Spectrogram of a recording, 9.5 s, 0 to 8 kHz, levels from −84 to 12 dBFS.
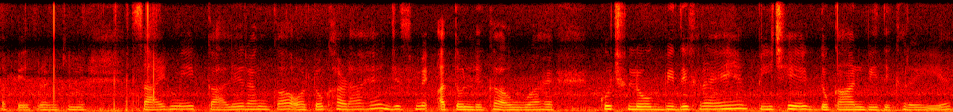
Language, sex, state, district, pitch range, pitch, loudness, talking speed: Hindi, female, Chhattisgarh, Bilaspur, 180-215 Hz, 200 Hz, -23 LUFS, 190 wpm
